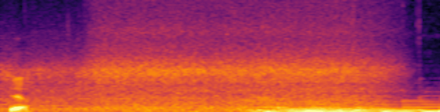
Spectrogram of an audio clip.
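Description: Steady rushing of water from a short waterfall at a mill. Background music with held tones comes in about halfway through.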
